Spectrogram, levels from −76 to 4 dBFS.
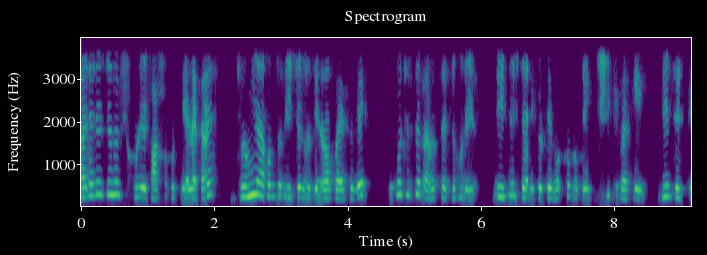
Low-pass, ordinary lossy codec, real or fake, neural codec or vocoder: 3.6 kHz; none; fake; codec, 16 kHz, 1 kbps, FreqCodec, smaller model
